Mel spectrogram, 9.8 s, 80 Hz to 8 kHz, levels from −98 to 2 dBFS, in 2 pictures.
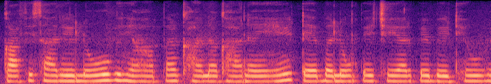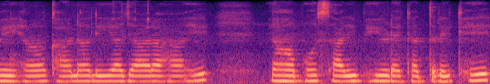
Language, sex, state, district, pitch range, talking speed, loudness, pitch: Hindi, female, Bihar, Patna, 185-195 Hz, 165 wpm, -16 LUFS, 190 Hz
